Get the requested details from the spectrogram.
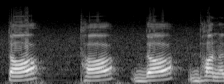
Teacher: हमारा जीभ बाहर निकलेगा, जाकर दंत को स्पर्श करके आएगा।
